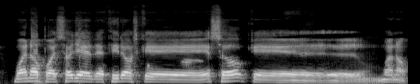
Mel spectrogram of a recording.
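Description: A man's lively intonation comes through on a very clean recording against a silent background. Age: old. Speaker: aviation news show host. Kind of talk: live news roundup show. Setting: live studio broadcast.

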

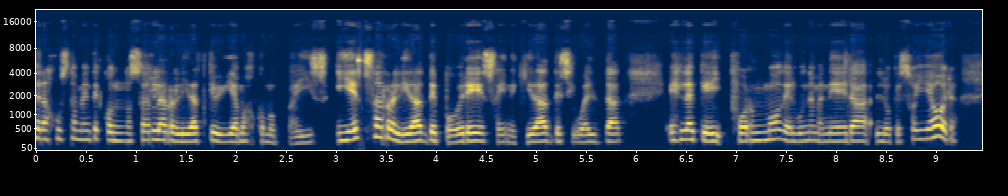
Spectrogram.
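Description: In a normal speaking voice, a woman talks at medium pitch with ordinary pitch variation, the sound dry and close with no echo. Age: 30s. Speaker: congressional candidate and lawyer. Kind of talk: interview.

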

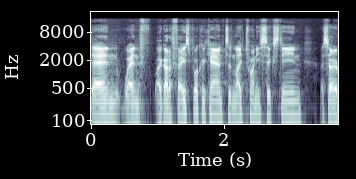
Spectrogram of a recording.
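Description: A man with an Irish accent at a medium pitch and fairly quick pace, in a very clean recording with a silent background. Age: 20s. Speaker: content creator and startup co-founder. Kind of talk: interview. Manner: casual, filler-heavy.

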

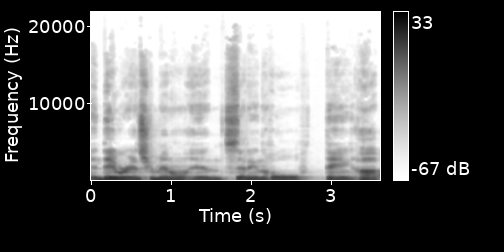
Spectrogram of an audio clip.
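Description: A man speaks at medium pitch and a moderate pace. He has a plain, everyday voice. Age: 40s. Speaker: whitewater rafting guide. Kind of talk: casual chat.

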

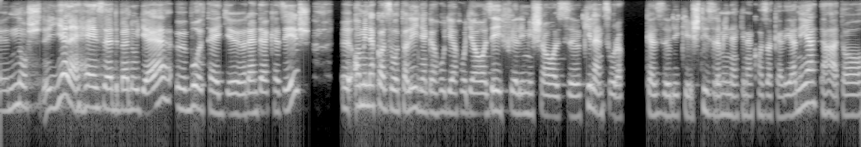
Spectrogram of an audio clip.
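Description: In a normal speaking voice, a woman of medium pitch talks at a moderate pace with ordinary pitch variation, recorded dry and close with no echo. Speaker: restaurant and hotel owner. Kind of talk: interview.

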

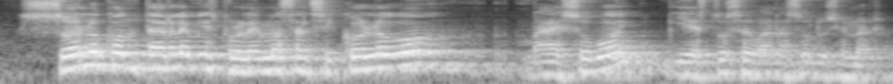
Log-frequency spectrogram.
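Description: Amid noticeable background noise and audible room echo, a man with a high pitch speaks fairly quickly in an animated tone with very wide pitch swings. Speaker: podcast co-host. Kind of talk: casual chat.

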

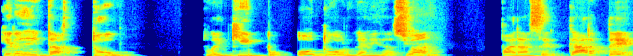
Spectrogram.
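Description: In a Colombian coastal accent, a woman speaks at a fairly slow pace in a fairly high, somewhat breathy voice with very wide pitch swings. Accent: Colombian coastal (costeño). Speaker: podcast host, digital nomad entrepreneur. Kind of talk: motivational solo podcast.

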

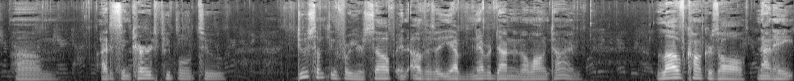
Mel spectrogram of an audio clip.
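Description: A man's medium-pitched voice with an American accent, ordinary pitch variation, a moderate pace and long, frequent pauses, over noticeable background noise. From US South, Deep East Texas. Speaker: vlogger sharing personal views. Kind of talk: personal monologue. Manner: halting with many fillers.

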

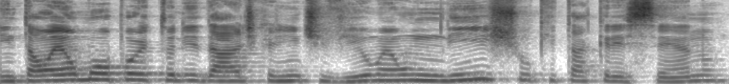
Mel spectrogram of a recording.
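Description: Speaking at a moderate pace, a man with a high pitch is captured on a very clean recording with a silent background. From Brazil, São Paulo state (Santo Antônio da Alegria). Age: 30s. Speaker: bank clerk and marketing professional promoting a furniture store. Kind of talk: casual interview.

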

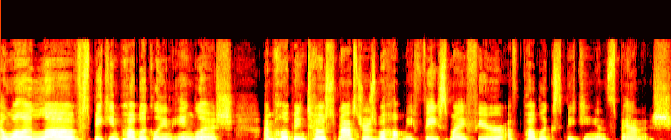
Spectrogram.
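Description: With an American accent and an unremarkable speaking voice, a woman speaks at a fairly high pitch with lively intonation, in a dry, close sound with no echo on a very clean recording with a silent background. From Texas, Houston. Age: 30s. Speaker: community organizer and blogger. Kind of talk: scripted narration.

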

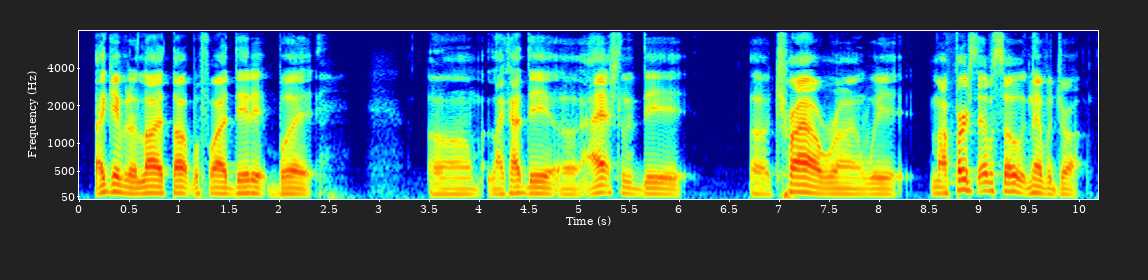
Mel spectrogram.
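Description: In a very clean recording with a silent background, a man with an American accent and an ordinary speaking voice talks at a moderate pace, his fairly low pitch showing ordinary variation. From US South, Jacksonville, Florida. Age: 20s. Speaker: entrepreneur and podcast host. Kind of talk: casual interview.

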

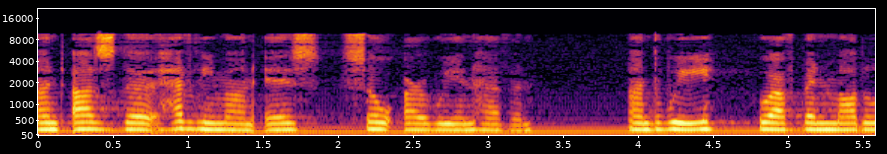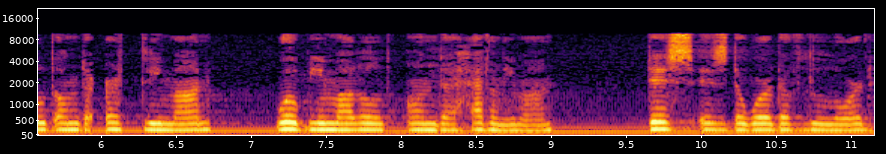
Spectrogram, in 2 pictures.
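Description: Over noticeable background noise, a woman talks at a moderate pace and medium pitch with monotone, flat intonation. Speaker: scripture reader at Mass. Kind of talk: reading aloud.

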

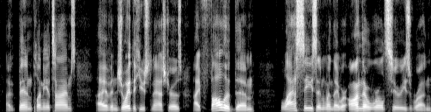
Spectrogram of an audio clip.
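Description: A man's medium-pitched voice with an American accent and a dark, mellow tone, against a quiet background. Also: ordinary pitch variation, moderate pace. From Texas, Arlington. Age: 30s. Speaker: sports podcast co-host. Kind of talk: casual chat.

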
